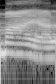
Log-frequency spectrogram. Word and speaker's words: Maya: adaptation excellent exactly sorry is your name pronounced maha or maya i'm maya like in spanish would be uh written with igrega okay super nice oh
